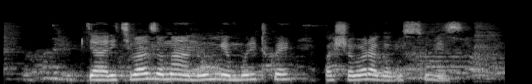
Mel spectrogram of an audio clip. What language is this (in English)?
Kinyarwanda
